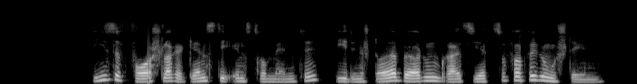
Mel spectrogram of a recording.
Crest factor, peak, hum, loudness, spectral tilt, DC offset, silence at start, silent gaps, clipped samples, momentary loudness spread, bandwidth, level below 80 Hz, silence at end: 20 dB; -4 dBFS; none; -22 LUFS; -8 dB/octave; under 0.1%; 0.95 s; 3.29-3.34 s; under 0.1%; 11 LU; 7.6 kHz; -58 dBFS; 0.35 s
